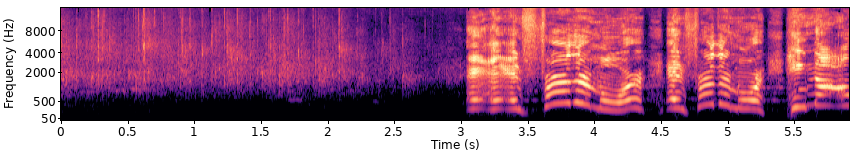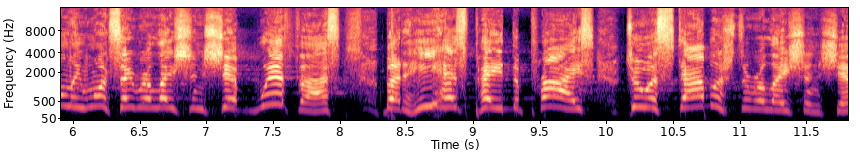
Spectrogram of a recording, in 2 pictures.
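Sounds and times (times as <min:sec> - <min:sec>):
dense steady clapping: 0:00.0 - 0:03.1
speech: 0:03.1 - 0:11.8.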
